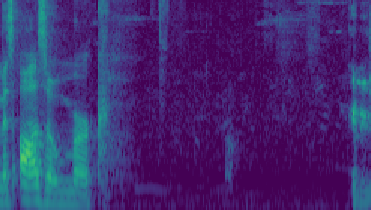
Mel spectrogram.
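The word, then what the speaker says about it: Ozzo Murk: The bartender's name is Ozzo Merk. Can you spell that? Above game? For sure. O-Z-Z-O-M-U-R-K. Ozzo Merk.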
